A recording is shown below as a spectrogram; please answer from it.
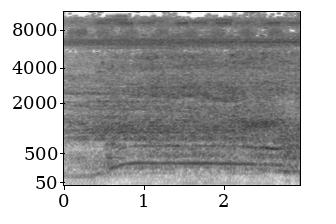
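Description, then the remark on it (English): A forest elephant in the middle of the Congo at about 3 a.m. gives a long, low droning call that rises and then holds steady, over a constant wash of night insects and crickets chirring at a high pitch. “So we're listening to forest elephants at about 3 o'clock in the morning in the middle of the Congo.”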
